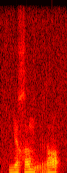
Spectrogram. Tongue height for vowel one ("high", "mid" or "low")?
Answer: high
